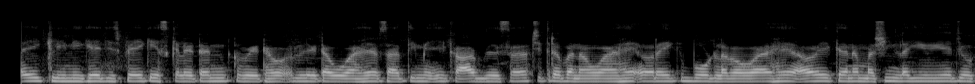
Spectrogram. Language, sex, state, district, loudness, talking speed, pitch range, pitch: Hindi, male, Uttar Pradesh, Gorakhpur, -26 LUFS, 215 wpm, 140-150 Hz, 145 Hz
